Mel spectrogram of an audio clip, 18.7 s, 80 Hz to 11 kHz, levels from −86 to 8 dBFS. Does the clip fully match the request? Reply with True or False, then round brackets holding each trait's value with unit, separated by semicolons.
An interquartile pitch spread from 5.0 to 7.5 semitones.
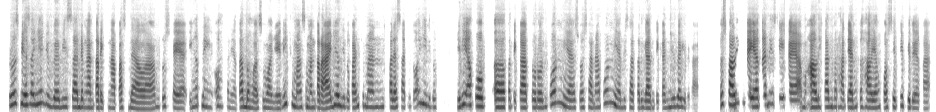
False (3.3 semitones)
